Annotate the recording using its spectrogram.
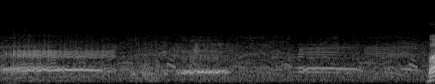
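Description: Sheep in a flock bleating: a long quavering bleat of about a second, then two shorter ones a second or so apart.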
